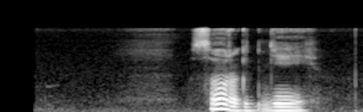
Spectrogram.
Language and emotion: Russian, sad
